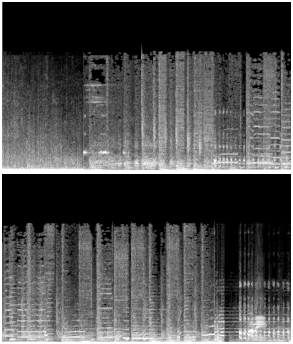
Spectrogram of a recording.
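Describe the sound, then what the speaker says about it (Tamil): A Diwali firecracker goes off in a loud, deep blast at the start, followed by loud festive music and layered sound. "மாமே ஒரு வெடி தானே வச்சேன்."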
